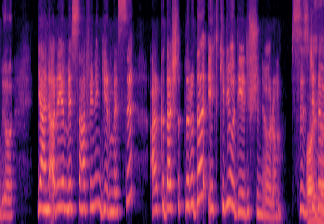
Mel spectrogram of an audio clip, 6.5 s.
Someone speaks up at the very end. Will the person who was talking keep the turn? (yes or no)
no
